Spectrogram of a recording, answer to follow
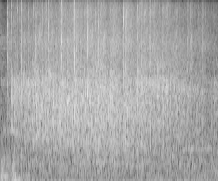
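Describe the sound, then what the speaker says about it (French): Audience at a university medicine graduation ceremony in Limonade applauding steadily, a full, even round of clapping with a faint murmur of the crowd. "Je vous invite à l'applaudir."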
